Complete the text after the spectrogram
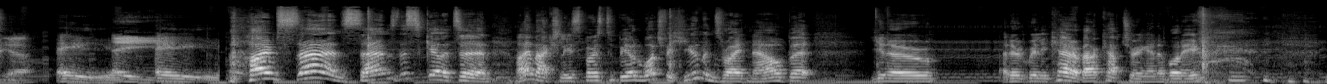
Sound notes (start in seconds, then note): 2.3 reads in "Jokey Dan Voice"; 11.8 laughs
